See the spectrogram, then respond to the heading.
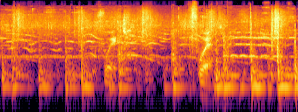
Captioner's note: speaking in foreign language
